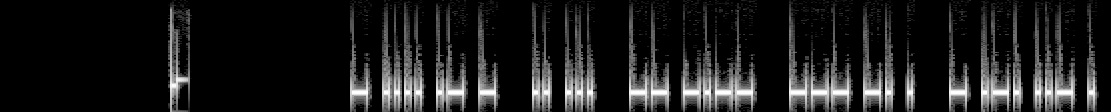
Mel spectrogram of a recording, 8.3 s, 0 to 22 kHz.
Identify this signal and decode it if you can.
Morse code, heard as a keyed tone, about 31 wpm, 700 Hz. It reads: THAT IS MY ONE TRUE
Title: Sentences from Top 1000 Words - Review Part 5 - 30wpm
